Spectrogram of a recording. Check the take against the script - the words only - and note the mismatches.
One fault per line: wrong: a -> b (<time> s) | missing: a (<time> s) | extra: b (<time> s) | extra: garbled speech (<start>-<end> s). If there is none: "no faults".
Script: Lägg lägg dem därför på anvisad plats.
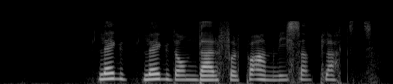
no faults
